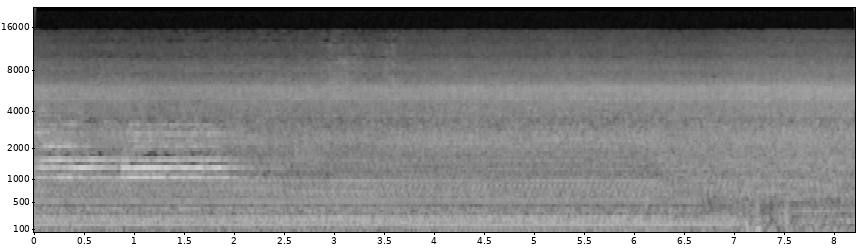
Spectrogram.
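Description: Water sprays and drums against a car window.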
